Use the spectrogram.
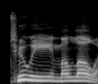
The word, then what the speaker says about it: Tuimoloa: Tui Malo out of Ohio State.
